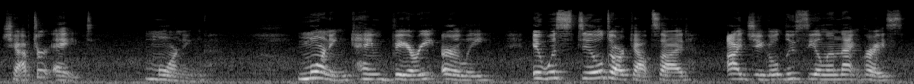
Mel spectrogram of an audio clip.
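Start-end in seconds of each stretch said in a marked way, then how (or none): none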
